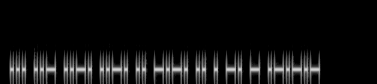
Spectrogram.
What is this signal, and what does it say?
Morse code, heard as a keyed tone, about 40 wpm, 700 Hz. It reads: SUFFICIENT.
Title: Sentences from Top 1500 Words 40wpm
